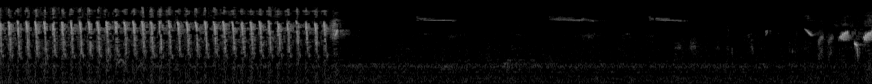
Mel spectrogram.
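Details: Flycatcher known as sikatan londo delivering a rapid, buzzy, high-pitched trill for about three seconds, then faint thin whistles and a couple of closing chirps.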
